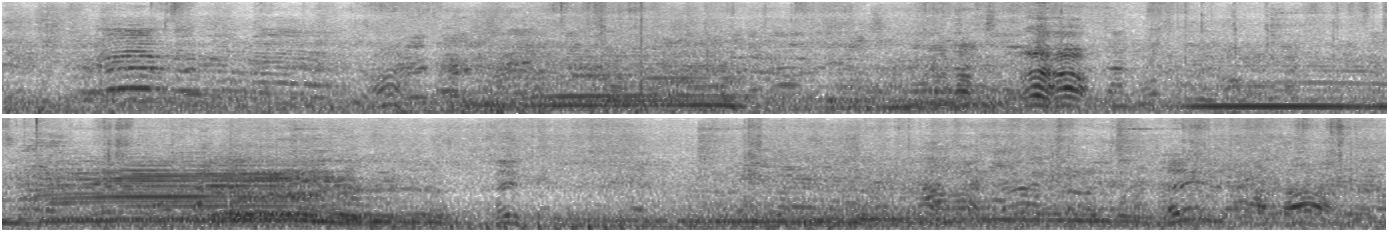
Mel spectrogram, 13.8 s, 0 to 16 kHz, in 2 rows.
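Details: Dairy cows and calves of improved breeds at Ambari cattle market on 15 April: several long, steady low moos, one drawn out near the middle and another rising then falling, over busy crowd chatter and haggling voices.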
